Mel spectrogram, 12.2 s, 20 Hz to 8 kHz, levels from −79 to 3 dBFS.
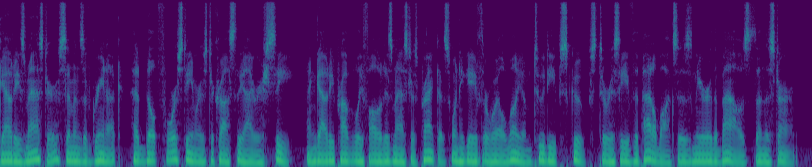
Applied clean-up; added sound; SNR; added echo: none; none; none; none.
